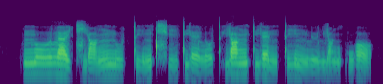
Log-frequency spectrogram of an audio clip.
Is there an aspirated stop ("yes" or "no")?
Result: yes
